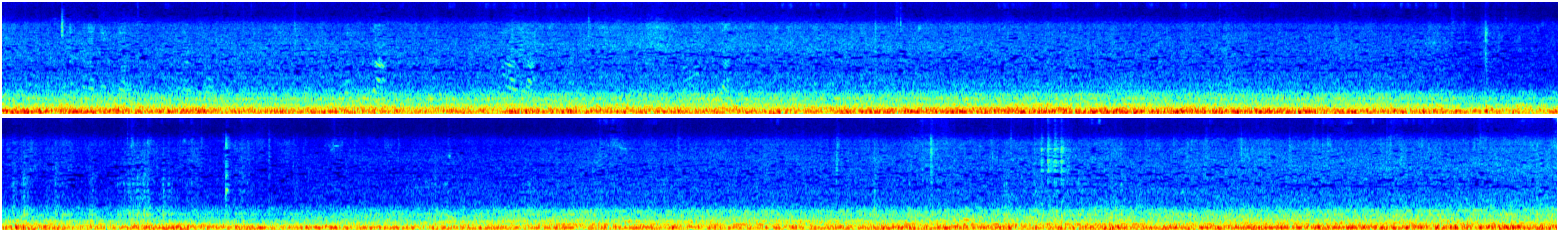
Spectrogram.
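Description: Steady low rumble of a vehicle's engine and road noise, heard from inside the cabin while driving.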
